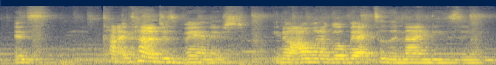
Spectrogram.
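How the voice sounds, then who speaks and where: A woman speaks at a moderate pace with fairly even intonation. Clear music plays in the background. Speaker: interviewee. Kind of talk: interview answer. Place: studio.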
